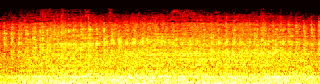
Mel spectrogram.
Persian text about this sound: در دامانه های کوهستانی بدخشان، جایی که سالها صدای تشته های فلزی و دسته های پینه بسته در پی دانه های طلا با رودخانه می گوشید، امروز غرشی بیوقعه ماشینالاتی چینی و افراد وابسته به طالبان دل کوها را می درد.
